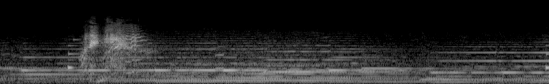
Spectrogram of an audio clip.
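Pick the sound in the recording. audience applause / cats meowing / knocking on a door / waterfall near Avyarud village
cats meowing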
